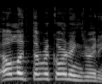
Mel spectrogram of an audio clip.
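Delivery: tiny, very high character voice. Describing the voice actor who plays Polly, imitating Polly's voice. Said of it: "the little one that's like".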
